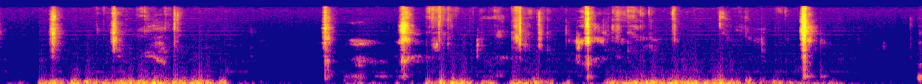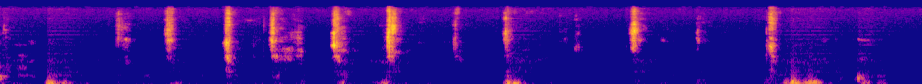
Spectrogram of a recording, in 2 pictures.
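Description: Close-miked chewing and lip-smacking while eating grilled tuna jaw by hand. There are heavy, muffled low rumbles in the first six seconds, then scattered sharp wet clicks and smacks.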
